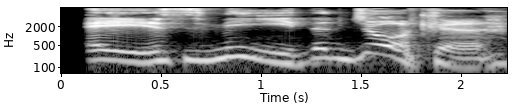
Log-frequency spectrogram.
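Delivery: put-on Boston accent character voice. Told their accent suits it, the speaker plays along: Boston-accent Joker voice. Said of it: "Why did I have to do a fucking Boston accent".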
